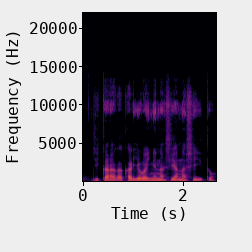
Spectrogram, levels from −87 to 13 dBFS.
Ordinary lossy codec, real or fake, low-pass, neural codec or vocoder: none; fake; 14.4 kHz; autoencoder, 48 kHz, 128 numbers a frame, DAC-VAE, trained on Japanese speech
